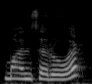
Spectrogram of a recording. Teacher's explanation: मानस धन सरोवर, यहाँ पर स का लोप होगा और मानसरोवर हो जाएगा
